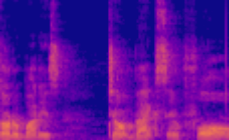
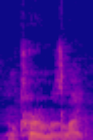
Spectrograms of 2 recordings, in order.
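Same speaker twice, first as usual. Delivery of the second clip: ordinary delivery, nothing marked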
